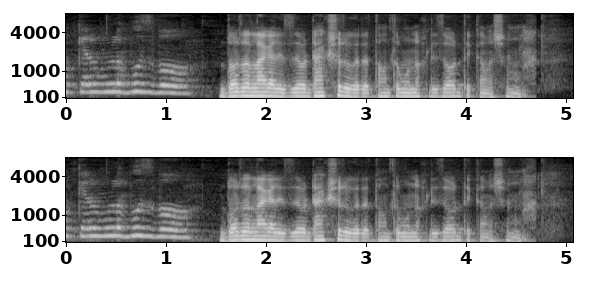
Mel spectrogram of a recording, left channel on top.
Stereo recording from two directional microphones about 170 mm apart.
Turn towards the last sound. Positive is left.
turn(degrees=45)  # may be behind; listen again after turning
